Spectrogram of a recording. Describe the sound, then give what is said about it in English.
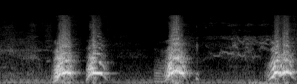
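A dog, a cross of Kelpie, English sheepdog and a little white fluffy breed, barks four times: two quick barks close together, then a pause before a single bark and a final one. The barks are loud, with no talking. “I don't know what sort of dog that is, but it's a good dog.”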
